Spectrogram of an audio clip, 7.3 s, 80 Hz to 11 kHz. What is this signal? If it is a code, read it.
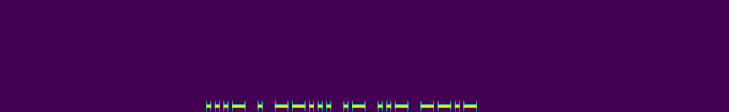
Morse code, heard as a keyed tone, about 28 wpm, 700 Hz. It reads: VE7AUQ
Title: DXCC-100 Call Signs - 6 Characters - Repeated 3x - 28wpm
